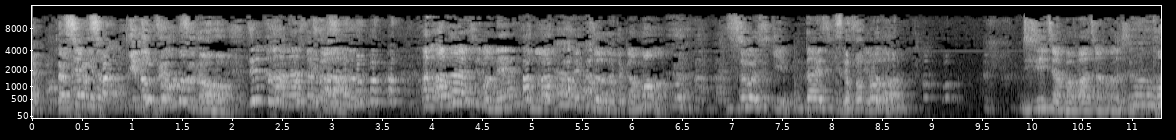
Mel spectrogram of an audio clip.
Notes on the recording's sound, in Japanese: 今週は100回突破記念公開収録の模様をお届け！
